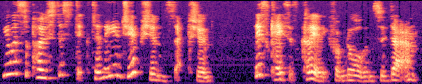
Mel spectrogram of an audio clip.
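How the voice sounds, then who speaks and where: A woman voicing an absent-minded, excitable elderly male professor, gentle and playful, in a children's storybook reading. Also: medium pitch, measured pace, dull audio. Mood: sulky.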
